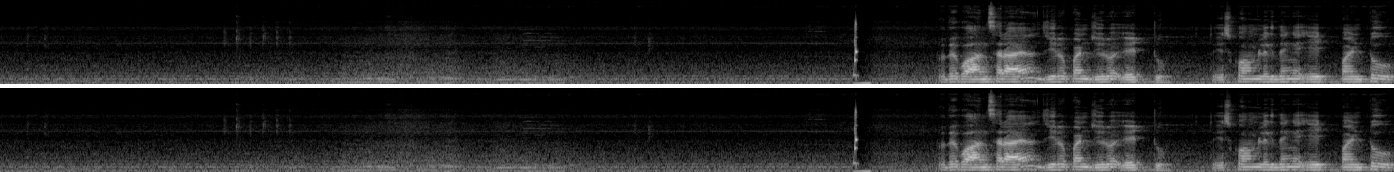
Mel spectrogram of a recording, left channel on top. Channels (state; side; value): identical; both; correlation 1.00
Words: तो देखो आंसर आया 0.082। तो इसको हम लिख देंगे 8.2,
